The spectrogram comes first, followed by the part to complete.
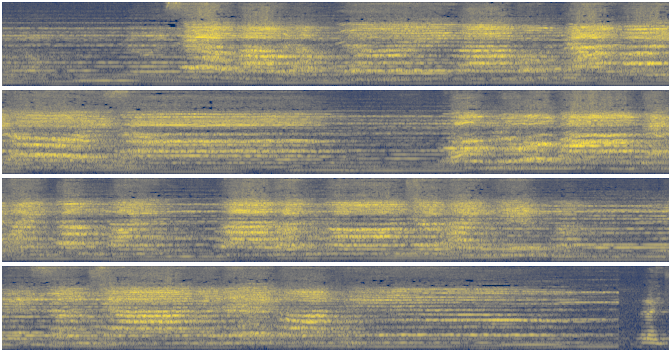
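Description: Church choir of mostly women's voices singing the offertory hymn of a Catholic Mass, in phrases over a low accompaniment that moves in steady steps.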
